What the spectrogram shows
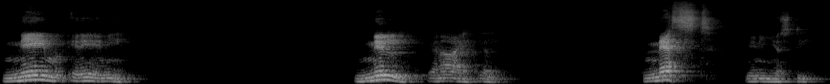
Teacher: न voiced, alveolar, and last level is nasal, कारण नाकातून सुद्धा हवा जाते ना न म्हणताना. नाक बंद ठेवून म्हणजे काय आपल्याला आहे, म्हणजे हा साऊंड प्रोड्यूस करता येत नाही. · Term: नेझल साऊंड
